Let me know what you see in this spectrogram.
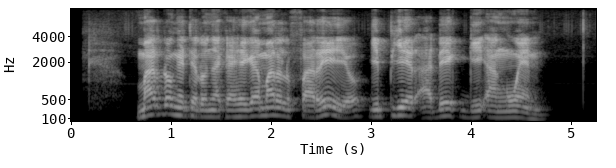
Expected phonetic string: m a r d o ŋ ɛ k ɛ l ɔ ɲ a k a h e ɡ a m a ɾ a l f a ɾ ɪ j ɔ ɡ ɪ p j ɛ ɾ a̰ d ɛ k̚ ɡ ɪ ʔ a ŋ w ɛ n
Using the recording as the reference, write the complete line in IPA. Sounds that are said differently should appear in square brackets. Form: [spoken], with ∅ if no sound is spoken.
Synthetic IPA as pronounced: m a r d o ŋ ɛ [t] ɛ l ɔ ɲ a k a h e ɡ a m a ɾ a l f a ɾ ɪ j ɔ ɡ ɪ p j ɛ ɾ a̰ d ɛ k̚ ɡ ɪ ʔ a ŋ w ɛ n

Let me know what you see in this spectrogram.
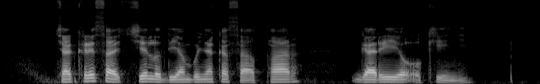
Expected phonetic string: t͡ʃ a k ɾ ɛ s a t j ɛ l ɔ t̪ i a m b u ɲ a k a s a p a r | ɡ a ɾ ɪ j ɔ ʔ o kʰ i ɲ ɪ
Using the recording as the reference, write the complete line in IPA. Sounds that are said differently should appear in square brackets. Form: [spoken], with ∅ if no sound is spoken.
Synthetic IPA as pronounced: t͡ʃ a k ɾ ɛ s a [t͡ʃ] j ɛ l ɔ [d̪] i a m b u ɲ a k a s a p a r | ɡ a ɾ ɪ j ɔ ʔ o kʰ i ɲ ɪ

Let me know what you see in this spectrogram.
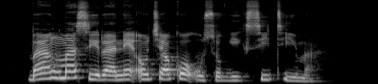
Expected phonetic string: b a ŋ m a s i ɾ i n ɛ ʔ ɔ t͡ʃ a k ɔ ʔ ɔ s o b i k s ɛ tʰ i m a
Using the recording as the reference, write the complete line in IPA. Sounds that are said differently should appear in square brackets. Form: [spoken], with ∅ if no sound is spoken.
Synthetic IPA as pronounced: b a ŋ m a s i ɾ [a] n ɛ ʔ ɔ t͡ʃ a k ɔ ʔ [u] s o [ɡ] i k s [i] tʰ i m a

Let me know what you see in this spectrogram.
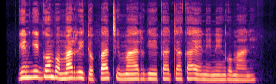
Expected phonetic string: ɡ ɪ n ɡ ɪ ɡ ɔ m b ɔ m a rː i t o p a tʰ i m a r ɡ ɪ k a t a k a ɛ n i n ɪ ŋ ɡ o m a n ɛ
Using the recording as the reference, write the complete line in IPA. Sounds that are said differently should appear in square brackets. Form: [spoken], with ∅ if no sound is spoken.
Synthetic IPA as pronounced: ɡ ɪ n ɡ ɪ ɡ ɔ m b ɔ m a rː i t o p a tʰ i m a r ɡ ɪ k a t a k a ɛ n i n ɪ ŋ ɡ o m a n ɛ

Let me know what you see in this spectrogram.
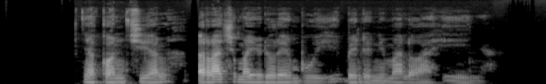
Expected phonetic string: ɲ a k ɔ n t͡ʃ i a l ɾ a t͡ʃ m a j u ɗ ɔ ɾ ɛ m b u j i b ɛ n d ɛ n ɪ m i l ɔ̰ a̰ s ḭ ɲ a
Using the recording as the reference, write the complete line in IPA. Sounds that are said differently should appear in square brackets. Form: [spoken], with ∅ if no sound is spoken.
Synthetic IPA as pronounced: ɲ a k ɔ n t͡ʃ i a l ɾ a t͡ʃ m a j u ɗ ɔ ɾ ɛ m b u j i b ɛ n d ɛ n [i] m [a] l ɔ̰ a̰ [h] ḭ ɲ a

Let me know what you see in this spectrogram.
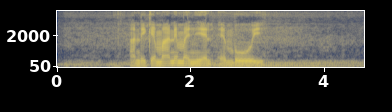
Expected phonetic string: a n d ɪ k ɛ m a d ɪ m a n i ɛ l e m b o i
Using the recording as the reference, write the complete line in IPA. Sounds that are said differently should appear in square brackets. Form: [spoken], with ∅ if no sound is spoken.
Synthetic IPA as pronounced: a n d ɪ k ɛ m a [n] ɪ m a [ɲ] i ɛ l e m b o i

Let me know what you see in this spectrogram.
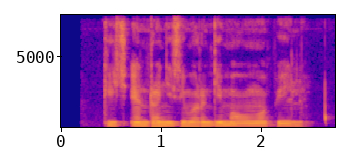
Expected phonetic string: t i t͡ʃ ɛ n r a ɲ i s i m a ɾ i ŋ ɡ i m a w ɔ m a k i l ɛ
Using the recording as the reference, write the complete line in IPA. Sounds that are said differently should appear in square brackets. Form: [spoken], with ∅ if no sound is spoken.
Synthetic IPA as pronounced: [k] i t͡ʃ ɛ n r a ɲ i s i m a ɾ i ŋ ɡ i m a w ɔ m a [p] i l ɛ

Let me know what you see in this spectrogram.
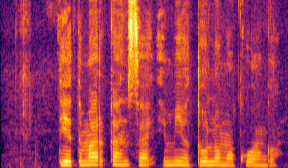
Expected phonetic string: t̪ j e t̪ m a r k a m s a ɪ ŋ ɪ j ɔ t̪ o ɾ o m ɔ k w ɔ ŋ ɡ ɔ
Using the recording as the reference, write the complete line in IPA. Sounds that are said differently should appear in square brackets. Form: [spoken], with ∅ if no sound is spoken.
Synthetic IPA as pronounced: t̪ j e t̪ m a r k a [n] s a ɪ [m] ɪ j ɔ t̪ o [l] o m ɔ k w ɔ ŋ ɡ ɔ

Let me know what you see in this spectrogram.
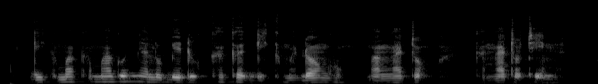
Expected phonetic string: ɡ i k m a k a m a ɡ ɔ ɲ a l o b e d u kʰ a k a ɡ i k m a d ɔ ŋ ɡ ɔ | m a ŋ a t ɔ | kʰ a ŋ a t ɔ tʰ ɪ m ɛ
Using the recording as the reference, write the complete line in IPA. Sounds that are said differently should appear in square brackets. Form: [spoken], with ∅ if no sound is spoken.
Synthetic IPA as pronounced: ɡ i k m a k a m a ɡ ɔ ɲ a l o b e d [o] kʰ a k a ɡ i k m a d ɔ ŋ ɡ ɔ | m a ŋ a t ɔ | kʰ a ŋ a t ɔ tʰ ɪ m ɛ

